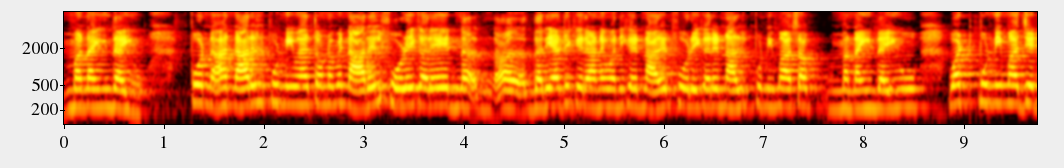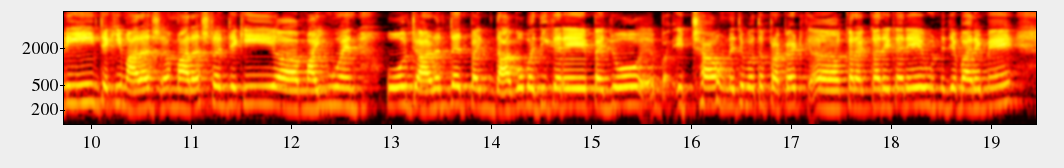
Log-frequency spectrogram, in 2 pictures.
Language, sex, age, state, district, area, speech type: Sindhi, female, 30-45, Maharashtra, Mumbai Suburban, urban, spontaneous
